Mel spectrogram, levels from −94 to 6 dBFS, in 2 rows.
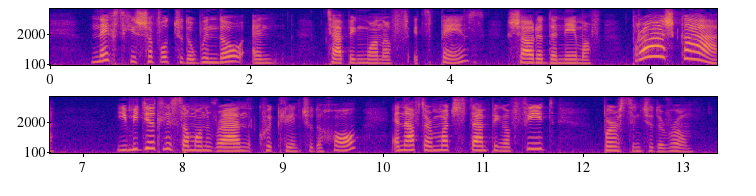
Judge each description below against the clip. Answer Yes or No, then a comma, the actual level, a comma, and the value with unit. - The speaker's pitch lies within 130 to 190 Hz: No, high, 220 Hz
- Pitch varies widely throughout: No, average, 4.2 semitones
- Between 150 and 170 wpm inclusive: Yes, average, 155 wpm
